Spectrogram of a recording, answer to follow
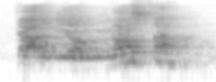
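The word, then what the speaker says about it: καρδιογνώστης: Ya habíamos estudiado eso que es el decía que en el griego se pronuncia cardionnosta, o sea, que Dios conoce el corazón.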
